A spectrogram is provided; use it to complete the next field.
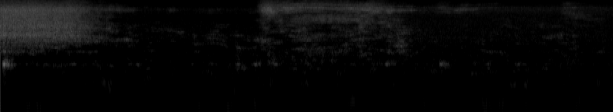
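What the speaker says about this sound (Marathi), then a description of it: "तर आपल्याला कांदा छान आपल्याला त्याच्यामध्ये लालसर होईपर्यंत परतून घ्यायचा आहे." Chopped onion with cumin seeds sautéing in a pan makes a faint hiss that swells loudly at the start and again midway, then settles to a soft steady sizzle.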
